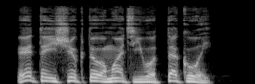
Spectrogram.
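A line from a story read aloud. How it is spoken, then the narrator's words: Growled. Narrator (Russian): рыкнул старший сержант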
